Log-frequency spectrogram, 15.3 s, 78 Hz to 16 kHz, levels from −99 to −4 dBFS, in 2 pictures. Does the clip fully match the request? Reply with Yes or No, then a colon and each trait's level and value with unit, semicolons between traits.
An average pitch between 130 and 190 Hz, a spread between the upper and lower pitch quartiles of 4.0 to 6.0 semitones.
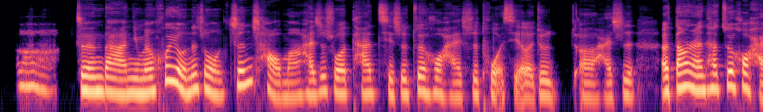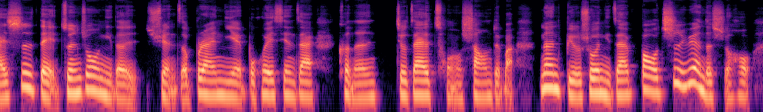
Yes: medium, 185 Hz; average, 4.7 semitones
